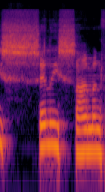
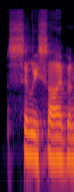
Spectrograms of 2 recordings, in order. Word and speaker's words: psilocybin: It's a play on psi sound and the fact that psilocybin or whatever it's called sounds like, in pronunciation, it has a P at the front, but it's pronounced S.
